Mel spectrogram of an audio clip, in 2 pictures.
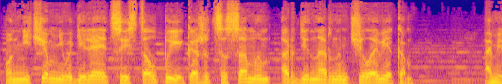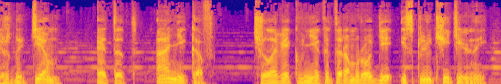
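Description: A man reading a period detective story aloud as scripted narration, in an even, measured manner. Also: mid-range voice.

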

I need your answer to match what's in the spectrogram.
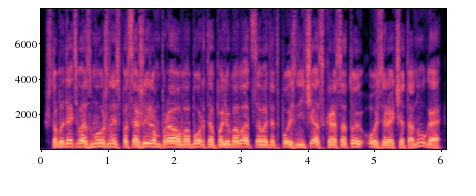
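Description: A man voicing a calm, steady airline captain who speaks in a matter-of-fact way. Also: a little high, fairly quick, no echo, studio quality, natural voice.

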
